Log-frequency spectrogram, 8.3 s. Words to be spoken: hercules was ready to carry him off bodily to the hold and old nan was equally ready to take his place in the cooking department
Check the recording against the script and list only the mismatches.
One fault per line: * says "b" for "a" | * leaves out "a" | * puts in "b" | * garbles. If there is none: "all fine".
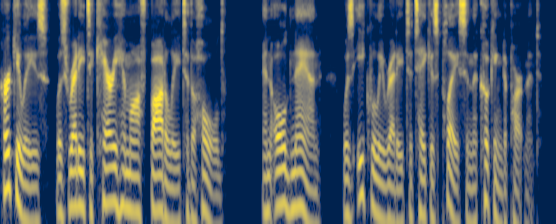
all fine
